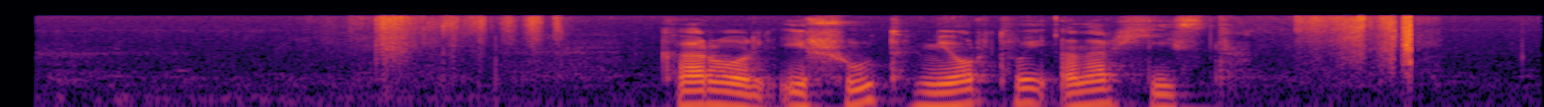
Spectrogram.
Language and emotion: Russian, neutral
